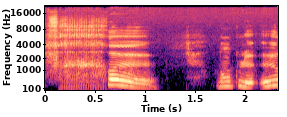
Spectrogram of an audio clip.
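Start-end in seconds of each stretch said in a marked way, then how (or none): 0.0-1.1 "fre" with long F, rolled into R and held vowel; blended ending. Shown as a demonstration. Teacher adding the R for pupils, drawn-out blend. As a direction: stretch out each sound of "fre". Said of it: "et encore un R".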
